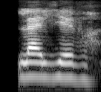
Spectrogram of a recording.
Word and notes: la lievre: French

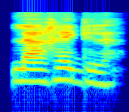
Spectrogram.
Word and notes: la regle: frances

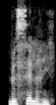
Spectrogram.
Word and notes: le celeri: frances

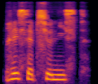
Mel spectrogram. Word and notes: receptionniste: frances

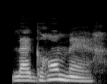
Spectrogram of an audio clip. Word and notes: la grand mere: French

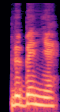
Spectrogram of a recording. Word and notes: le beignet: frances

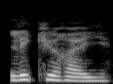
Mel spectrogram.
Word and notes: l'ecureuil: frances

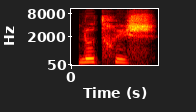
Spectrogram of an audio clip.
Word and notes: l'autruche: frances

